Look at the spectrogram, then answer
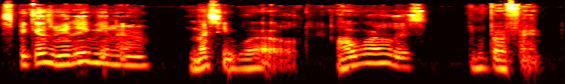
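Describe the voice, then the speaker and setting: At a very slow pace, a man talks in a dark, mellow tone that is somewhat breathy, with lively intonation. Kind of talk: personal commentary monologue. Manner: hesitant, many filler words.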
